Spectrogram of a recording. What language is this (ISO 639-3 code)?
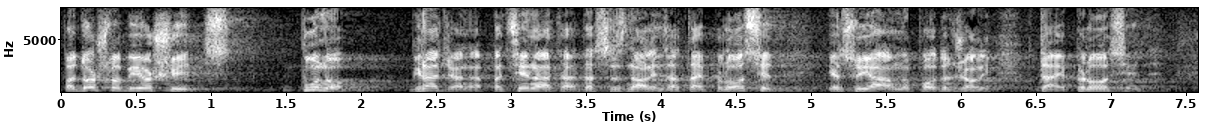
hrv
